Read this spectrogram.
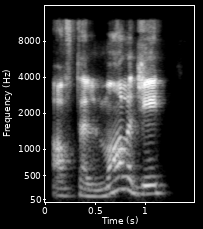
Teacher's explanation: the first syllable gets the secondary accent, the third syllable gets the primary accent.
